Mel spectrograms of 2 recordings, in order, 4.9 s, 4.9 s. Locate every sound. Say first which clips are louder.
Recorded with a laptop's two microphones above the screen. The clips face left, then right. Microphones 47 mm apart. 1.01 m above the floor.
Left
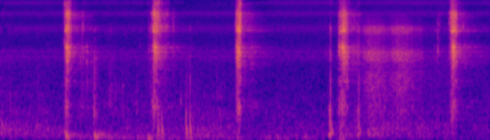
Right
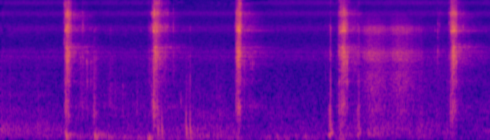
0.6 s a rattle: even; 30° right (ahead or behind), 0.5 m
